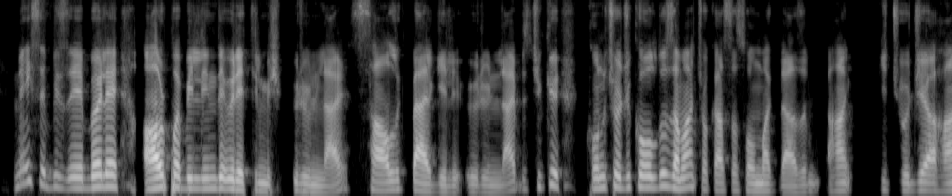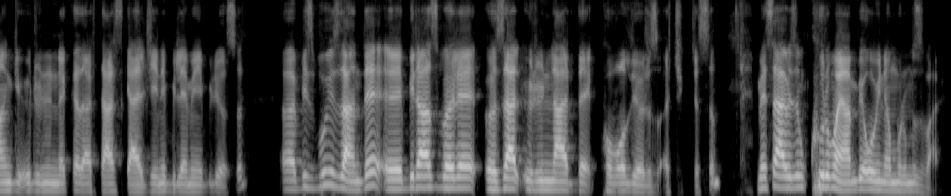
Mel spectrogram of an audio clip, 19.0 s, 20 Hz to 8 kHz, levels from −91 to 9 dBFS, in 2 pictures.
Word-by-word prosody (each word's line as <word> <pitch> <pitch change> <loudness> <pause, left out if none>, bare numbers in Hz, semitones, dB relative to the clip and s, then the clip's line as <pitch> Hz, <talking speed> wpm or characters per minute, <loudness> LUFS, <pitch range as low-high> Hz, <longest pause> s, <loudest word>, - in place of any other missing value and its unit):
Neyse 215 -3 -7
biz, 165 -4 -10
eee, 155 -1 0
böyle 180 +1 +6 0.3
Avrupa 165 +2 +8
Birliği'nde 155 +1 0
üretilmiş 125 -6 0
ürünler, 105 -5 -4
sağlık 130 +2 -1
belgeli 100 -2 0
ürünler, 105 0 -7
biz 140 - -20
çünkü 180 +2 -5 0.3
konu 155 +2 -3
çocuk 170 -1 -3
olduğu 170 +2 +2
zaman 165 0 +2
çok 135 -5 -12
hassas 120 0 -6
olmak 115 -1 -5
lazım. 100 +5 -6
Hangi 120 0 -4 0.4
çocuğa, 120 -1 -3
hangi 120 +1 -2
ürünün 115 -1 -6
ne 115 - -4
kadar 115 -1 -4
ters 110 0 -2
geleceğini 110 +2 -3
bilemeyebiliyorsun. 110 -2 -9 0.4
Eee, 140 0 -3
biz 170 -3 -9
bu 195 +4 -4
yüzden 160 -10 +3
de, 195 +2 +2
eee, 145 +1 +3
biraz, 170 0 +5
böyle, 160 0 +4
özel 145 +2 +5
ürünler 130 -3 0
de - - -4
kovalıyoruz 115 -4 -4
açıkçası. - - -14 0.4
Mesela 165 +2 +4
bizim 170 +1 -1
kurumayan 165 -8 +3
bir 145 - 0
oyun 135 -2 +2
hamurumuz 115 -3 -4
var. - - -13
130 Hz, 160 wpm, -23 LUFS, 115-160 Hz, 0.4 s, Avrupa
